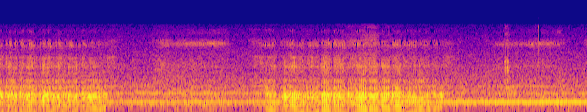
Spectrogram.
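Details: Sleeping man snoring: low, buzzing snore sounds on the breath, over a steady whining background hum.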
